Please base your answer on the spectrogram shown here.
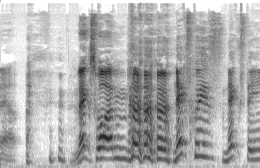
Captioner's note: laughs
